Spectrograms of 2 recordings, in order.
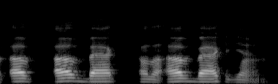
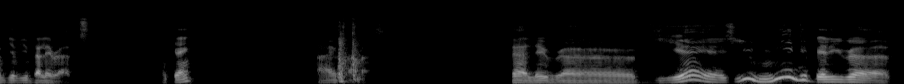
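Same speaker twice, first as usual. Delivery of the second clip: hushed cooing voice drawn out; soothing pet talk; 5 semitones lower, slower than usual. Real, not acted. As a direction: croon it low and gentle to the dog. Soothing the dog.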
